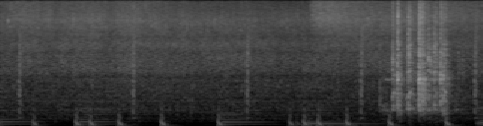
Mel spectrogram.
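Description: Garlic butter steak bites sizzle steadily in a pan with a soft frying hiss, punctuated by periodic spoon scrapes and stirring, then a burst of louder clinks and spattering near the end; no one speaks.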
